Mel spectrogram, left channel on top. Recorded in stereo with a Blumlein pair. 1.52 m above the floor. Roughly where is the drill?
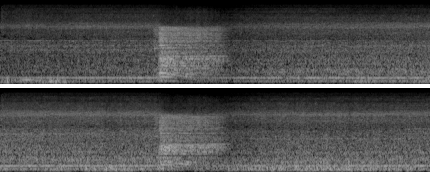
Ahead left.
